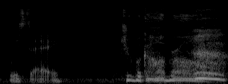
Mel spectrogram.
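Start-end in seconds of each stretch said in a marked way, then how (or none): 1.2-2.3 small, eerie, spooky, creepy voice. Showing how the household says chupacabra: little creepy voice. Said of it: "You gotta use your creepy voice".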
